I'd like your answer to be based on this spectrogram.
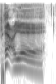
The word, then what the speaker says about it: Perrier: I pronounce it Perrier. Perrier. – I don't even want to dignify what that sounds like, but like, because it's French water. It's French mineral water. So I think it's pronounced Perrier.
